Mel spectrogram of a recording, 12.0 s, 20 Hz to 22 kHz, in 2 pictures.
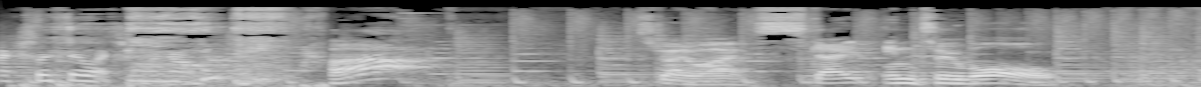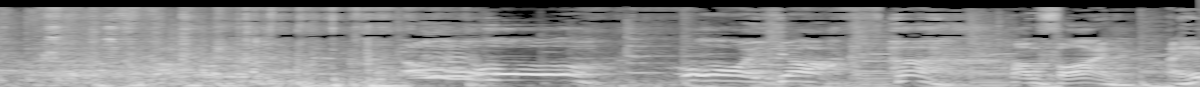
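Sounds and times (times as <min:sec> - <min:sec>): longboard wheels rolling on concrete: 0:05.5 - 0:08.0.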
